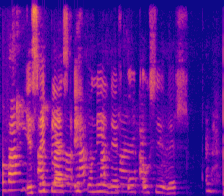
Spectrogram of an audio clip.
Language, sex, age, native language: Icelandic, female, 13, Icelandic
